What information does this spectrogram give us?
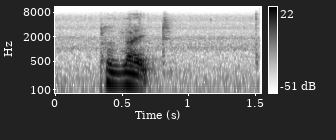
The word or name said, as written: polite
